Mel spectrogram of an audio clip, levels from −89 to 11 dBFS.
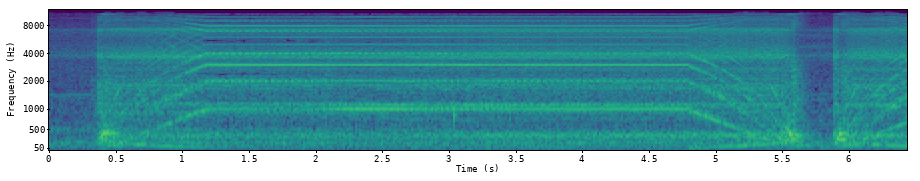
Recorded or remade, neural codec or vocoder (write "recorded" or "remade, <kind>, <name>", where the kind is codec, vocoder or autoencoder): recorded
